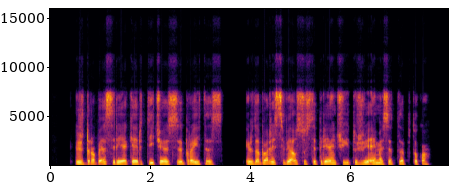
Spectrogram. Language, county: Lithuanian, Klaipėda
